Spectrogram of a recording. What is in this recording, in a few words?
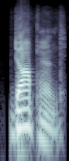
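"dopant", American English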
